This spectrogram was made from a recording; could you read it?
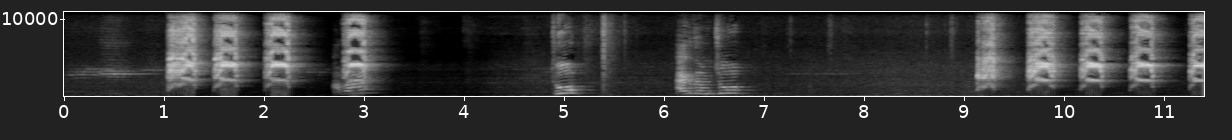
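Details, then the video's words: Young sun conure whose plumage is turning yellow, screeching nonstop: sharp raspy squawks in clusters, then a woman speaking Bengali, then another run of rapid harsh screeches. "sunconure sound.."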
